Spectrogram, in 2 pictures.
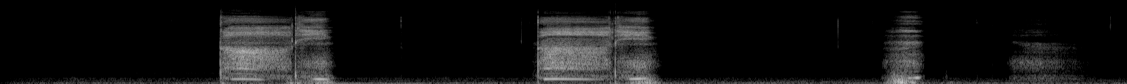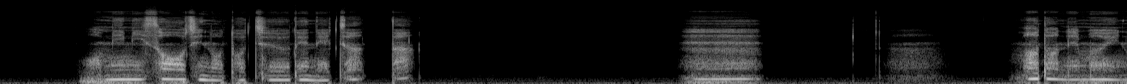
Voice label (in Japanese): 左 声のみ ノイズ除去なし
